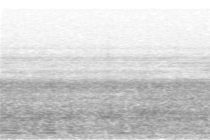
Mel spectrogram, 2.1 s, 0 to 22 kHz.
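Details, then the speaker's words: Yaesu FRG-7 communications receiver before restoration, tuned to the upper AM band in daytime: steady even hiss with no tones and one sharp click near the end; the noise shows the oscillator is working. "let's see so we do hear noise which is good it means that the oscillator the oscillator is going it's working"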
